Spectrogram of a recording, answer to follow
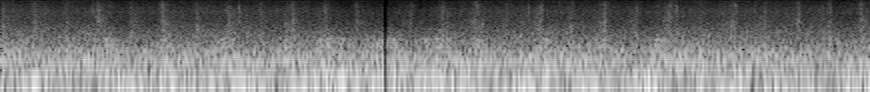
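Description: Grinding machinery of a wind-driven post mill running, the millstones and the sieve machine below them at work on grain. It makes a steady rumble with a low hum and a rapid, even clatter of about five ticks a second.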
